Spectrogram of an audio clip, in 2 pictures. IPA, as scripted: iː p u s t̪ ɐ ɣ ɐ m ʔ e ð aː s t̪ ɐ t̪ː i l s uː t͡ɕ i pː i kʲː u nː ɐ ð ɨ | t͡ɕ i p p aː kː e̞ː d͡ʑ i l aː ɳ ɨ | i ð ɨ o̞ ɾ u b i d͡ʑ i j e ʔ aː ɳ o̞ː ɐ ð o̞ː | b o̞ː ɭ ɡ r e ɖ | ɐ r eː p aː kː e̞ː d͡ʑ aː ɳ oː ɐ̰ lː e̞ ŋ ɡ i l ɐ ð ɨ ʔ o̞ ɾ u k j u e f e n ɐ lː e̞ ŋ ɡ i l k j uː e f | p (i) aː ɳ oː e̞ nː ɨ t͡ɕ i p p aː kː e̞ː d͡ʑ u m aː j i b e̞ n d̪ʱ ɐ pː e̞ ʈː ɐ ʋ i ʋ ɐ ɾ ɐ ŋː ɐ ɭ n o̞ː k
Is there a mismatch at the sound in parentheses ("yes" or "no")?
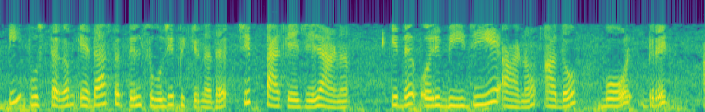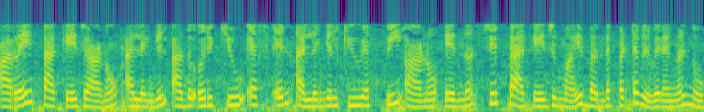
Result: no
